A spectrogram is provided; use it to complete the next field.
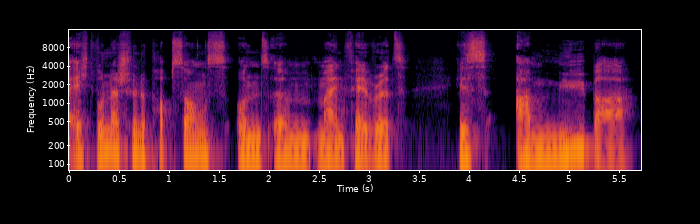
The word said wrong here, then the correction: Amoeba: Amuba, wie würdest du es aussprechen? Die Amöba auf Englisch. Amoeba. Amoeba, ja, danke mal.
